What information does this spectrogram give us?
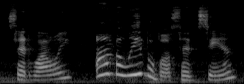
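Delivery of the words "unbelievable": high, loud amazed gasp of a word. A narrator's reading. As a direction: blurt it out in disbelief. Shopkeeper amazed.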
